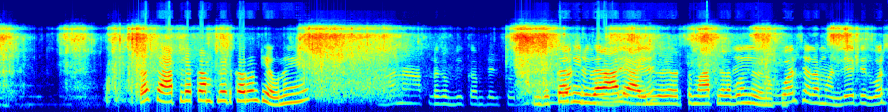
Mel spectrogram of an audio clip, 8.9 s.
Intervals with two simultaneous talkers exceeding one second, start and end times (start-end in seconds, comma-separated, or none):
5.3-7.9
